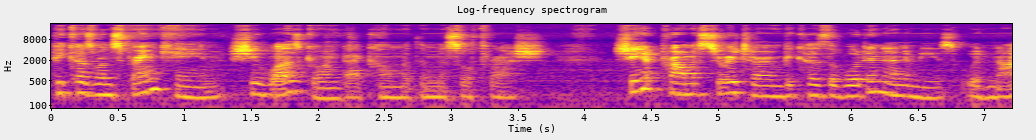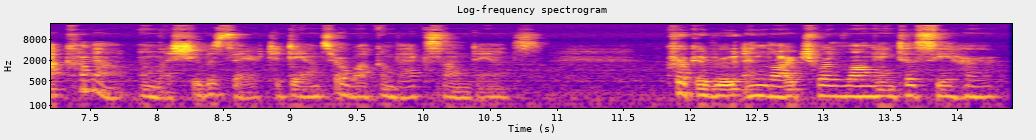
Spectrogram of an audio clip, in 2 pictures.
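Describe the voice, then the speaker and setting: A woman reading a children's book aloud with expressive narration. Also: fairly low pitch, normal speed, creaky, a little hiss or hum, low-quality recording.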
